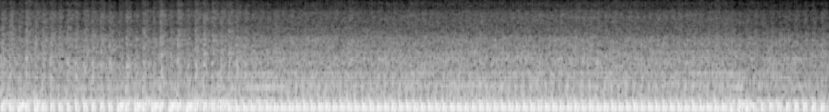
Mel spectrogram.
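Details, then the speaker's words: Briggs & Stratton Intek riding lawnmower engine after head gasket replacement and cleaning cooling fins with carburetor cleaner: even, quick putter at steady speed with no misses, hiss or puffing; runs great, repair worked. "and in this case worked well new head gasket everything runs great"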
